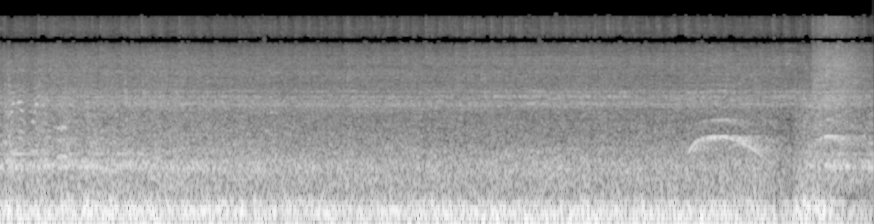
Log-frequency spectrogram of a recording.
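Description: A massed ensemble of khol, the Assamese two-headed barrel drums, played together by a large group, the many drums merging into a loud, continuous low rumble with voices mixed in. A short rising-then-falling tone sounds near the end.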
